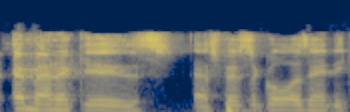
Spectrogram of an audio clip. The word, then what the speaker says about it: Emenike: I also think we could be seeing the debut of Emmanuel Emenike. – Yeah. – Sorry, Emenik. – Emenik, I keep pronouncing it Emenike, but it's not true.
